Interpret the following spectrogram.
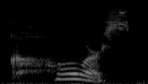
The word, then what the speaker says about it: course: But ours, this one is much more open. co, co, course, course. Look how open my jaw is, and my tongue is in the back. Course. This symbol I know looks like kind of a rotated C over here. It's all, as in bought.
